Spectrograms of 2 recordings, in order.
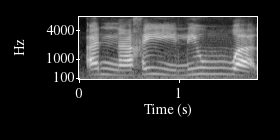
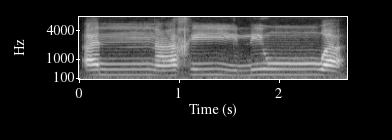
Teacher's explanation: Yaitu masih menyisakan sifat daripada huruf sebelumnya, yaitu tanwin atau nun sukun itu. Jadi peleburannya itu tidak sempurna, masih menyisakan daripada sifat huruf sebelumnya. Kesalahan ketika kita membaca bacaan ini yaitu an-nakhi liwa, langsung ke makhrajnya wa. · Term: idgham bi gunnah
